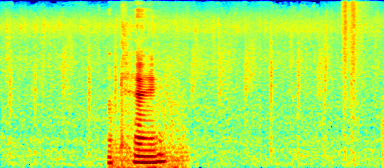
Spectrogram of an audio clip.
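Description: Rain falling steadily in the farming game Stardew Valley, a soft continuous patter throughout, with a brief spoken word breaking in near the middle.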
